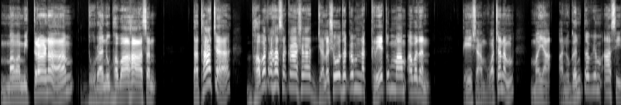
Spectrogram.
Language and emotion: Sanskrit, disgusted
